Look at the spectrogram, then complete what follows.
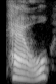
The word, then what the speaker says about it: แถว: แถว is said with a rising tone because it has a high-class consonant and a live syllable ending.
